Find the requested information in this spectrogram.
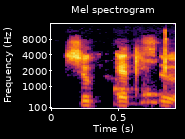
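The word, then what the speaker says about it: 出血: sutsu sama ketsu dia tapi dia Oh, bacanya sikat. shuketsu ya.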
